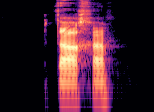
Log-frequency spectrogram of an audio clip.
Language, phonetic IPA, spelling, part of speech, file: Russian, [ˈptaxə], птаха, noun, Ru-птаха.ogg
- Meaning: 1. small bird 2. genitive/accusative singular of птах (ptax)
